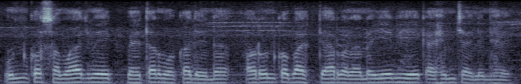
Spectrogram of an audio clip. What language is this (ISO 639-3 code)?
urd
